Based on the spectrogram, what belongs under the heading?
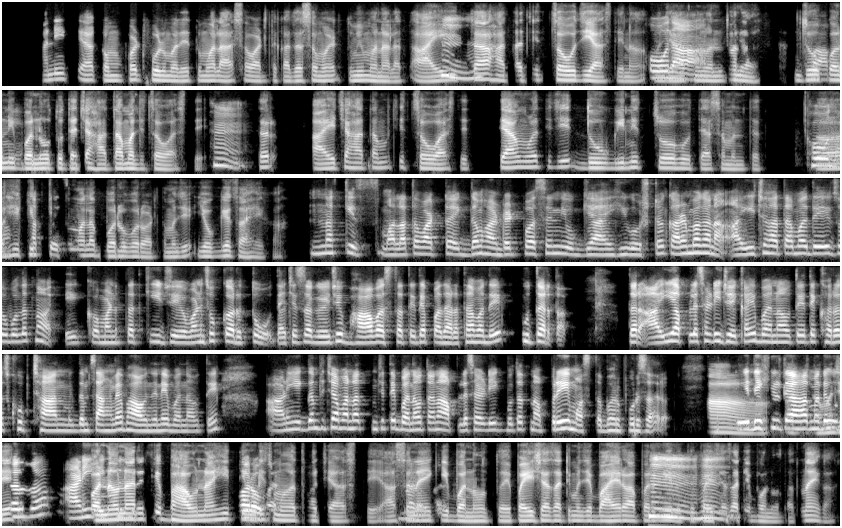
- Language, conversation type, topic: Marathi, podcast, तुमचं ‘मनाला दिलासा देणारं’ आवडतं अन्न कोणतं आहे, आणि ते तुम्हाला का आवडतं?
- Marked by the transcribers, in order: in English: "कम्फर्ट"; surprised: "बाप रे!"; tapping; unintelligible speech; "आपण" said as "आपरण"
